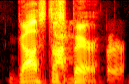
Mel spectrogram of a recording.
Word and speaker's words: Gostisbehere: Gostisbehere. – Gostisbehere.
